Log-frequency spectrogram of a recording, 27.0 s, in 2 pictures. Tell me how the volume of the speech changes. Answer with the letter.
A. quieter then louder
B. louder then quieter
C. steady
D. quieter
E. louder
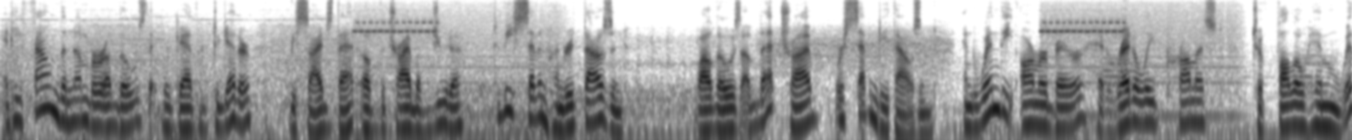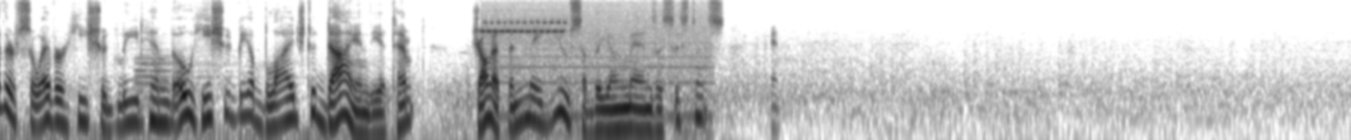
C.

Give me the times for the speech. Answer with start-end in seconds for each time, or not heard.
0.0-21.3.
